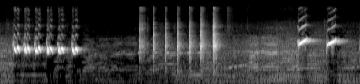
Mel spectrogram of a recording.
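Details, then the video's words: Greater green leafbird, newly purchased and kept in a cage, chattering after being whistled at: a quick run of bright chirps, then a scatter of clicks and ticks, ending in two upward whistles. "Cucak Ijo Gacor baru beli kena siul langsung ngoceh"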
